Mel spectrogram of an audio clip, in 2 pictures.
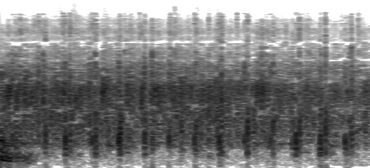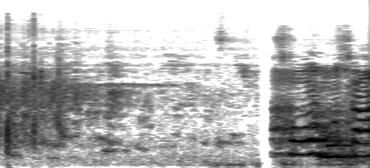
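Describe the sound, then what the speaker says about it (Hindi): A school audience claps steadily for a chief guest, the dense applause gradually thinning and fading before a voice begins speaking over a loudspeaker. "हम इनके लिए जोरदार तालियां बजाते हैं।"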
